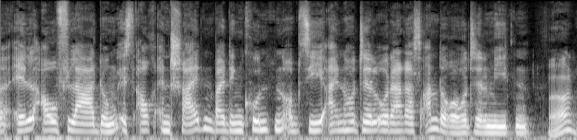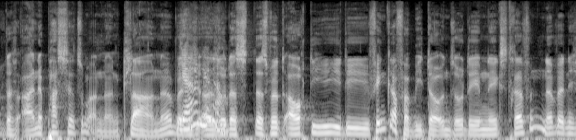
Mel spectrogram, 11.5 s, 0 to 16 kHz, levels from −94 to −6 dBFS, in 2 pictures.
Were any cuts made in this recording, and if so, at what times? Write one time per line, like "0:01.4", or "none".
none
